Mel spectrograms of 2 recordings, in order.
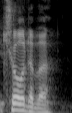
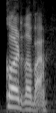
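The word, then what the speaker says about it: Córdoba: She comes from, is it Cordoba, or do you pronounce it Chordoba? – Cordoba. – In Cordoba.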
